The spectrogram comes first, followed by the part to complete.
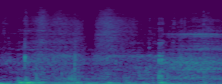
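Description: Folded paper being handled on a tabletop, faint rustling with a few soft bumps.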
